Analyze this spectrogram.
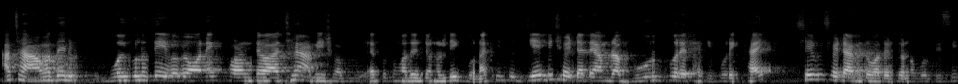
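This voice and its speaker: A man's voice: on the high side, quick pace, roomy sound, in a large hall, poor audio. A young Bangladeshi man teaching an English grammar class online, explaining step by step and asking the students rhetorical questions.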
